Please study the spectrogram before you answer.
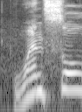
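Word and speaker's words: Wenceel: is when I learned how to pronounce his name wiel like pencil and there he goes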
